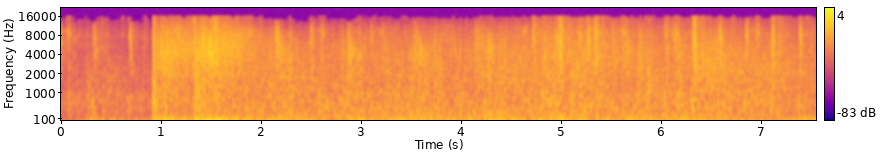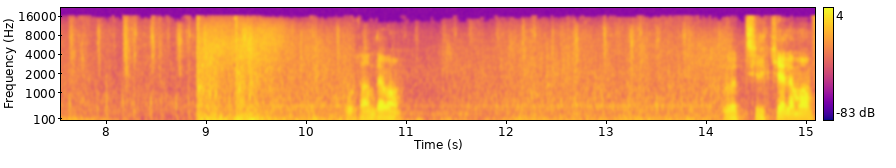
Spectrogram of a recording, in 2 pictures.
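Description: Footsteps scrape on rough ground.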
